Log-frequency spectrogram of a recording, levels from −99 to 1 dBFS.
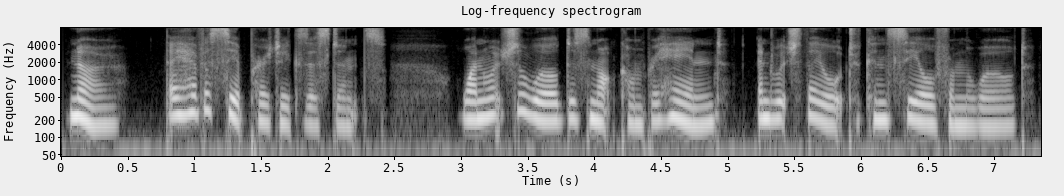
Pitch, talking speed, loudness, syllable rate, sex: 195 Hz, 180 wpm, -21 LUFS, 5.3 syllables/s, female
